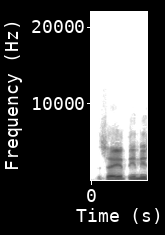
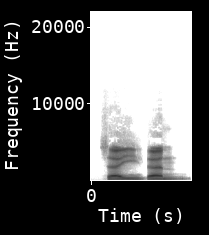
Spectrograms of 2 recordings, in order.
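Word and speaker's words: زيدًا: Zaid ini sebagai objek jadi karena dia sebagai objek maka harus nasab. Nasab itu akhirnya fathah. Zaidan tidak zaidun atau Zaidin ya dibacanya Za zaidan.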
